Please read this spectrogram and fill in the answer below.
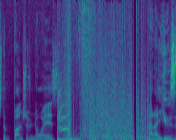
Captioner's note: screeching, stuttering distortion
